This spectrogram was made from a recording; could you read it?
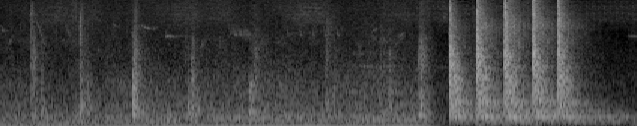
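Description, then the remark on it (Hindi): Knocking on a door: a handful of lighter, evenly spaced raps, then a loud, quick burst of about five hard knocks. No one speaks. “कौन है? दरवाजा खोलो।”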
